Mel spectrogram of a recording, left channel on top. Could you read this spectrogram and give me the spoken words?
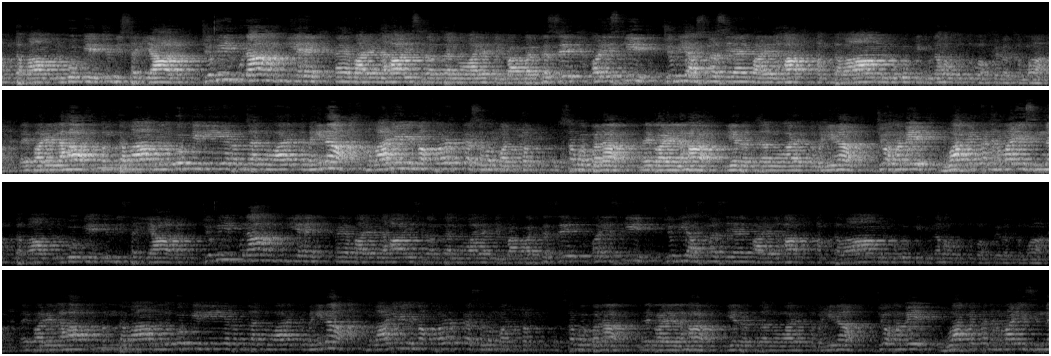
تمام لوگوں کے جو بھی سیئات، جو بھی گناہ ہم کیے ہیں، اے بار الہا اس رمضان مبارک کی بابرکت سے اور اس کی جو بھی عظمت سے، اے بار الہا ہم تمام لوگوں کے گناہوں کو تو مغفرت فرما۔ اے بار الہا ہم تمام لوگوں کے لیے یہ رمضان مبارک کا مہینہ ہمارے لیے مغفرت کا سبب بنا۔ اے بار الہا یہ رمضان مبارک کا مہینہ جو ہمیں واقعتاً ہماری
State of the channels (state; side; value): quieter; right; 17.4 dB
